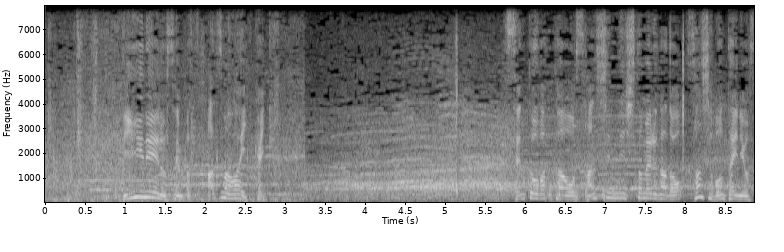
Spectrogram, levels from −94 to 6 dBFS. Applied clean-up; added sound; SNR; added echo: none; Trumpet; 16 dB; none.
